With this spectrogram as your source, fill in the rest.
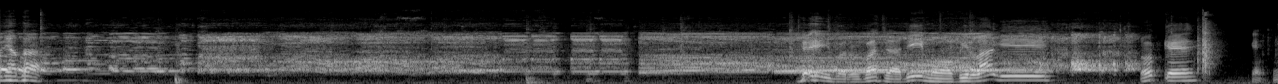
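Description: A toy robot plays electronic music and sound effects through a small tinny speaker.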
